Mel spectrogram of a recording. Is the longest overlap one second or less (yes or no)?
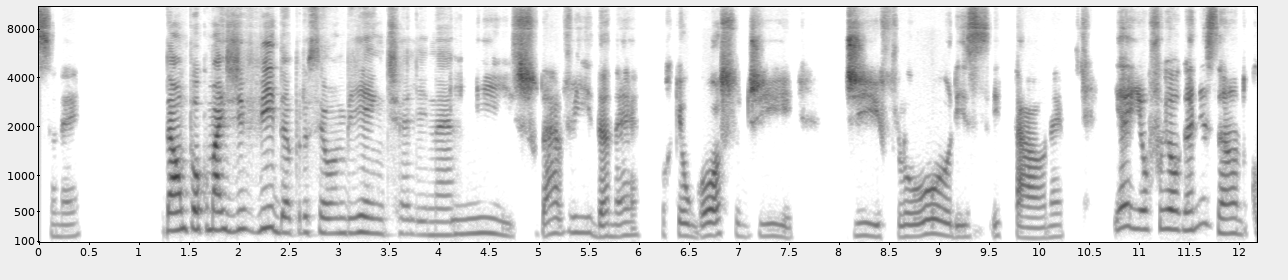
yes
